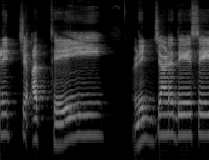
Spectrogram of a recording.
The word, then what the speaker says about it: णिच्च: णिच्च आधा च पूरा च।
